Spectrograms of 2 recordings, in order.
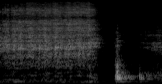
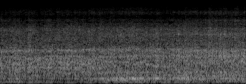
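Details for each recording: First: Jouef HO scale Class 21/29 model locomotive motor: dry high-pitched rasping grind then clunk as the worm gear binds, having ground brass dust off the gear; washer fitted to raise gear, lubrication improves running. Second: Jouef (or possibly Playcraft) HO scale Class 21/29 model locomotive after repair, with its original motor, run on the layout. A loud, coarse whirring buzz swells and fades as it runs round. Normal running, noisy gearbox.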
